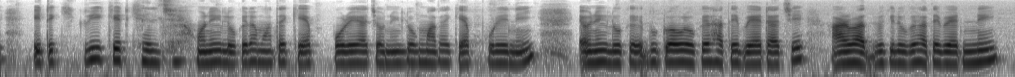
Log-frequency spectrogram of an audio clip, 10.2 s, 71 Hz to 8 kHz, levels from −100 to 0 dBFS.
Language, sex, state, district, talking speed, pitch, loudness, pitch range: Bengali, female, West Bengal, North 24 Parganas, 175 wpm, 175 Hz, -17 LUFS, 170-185 Hz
